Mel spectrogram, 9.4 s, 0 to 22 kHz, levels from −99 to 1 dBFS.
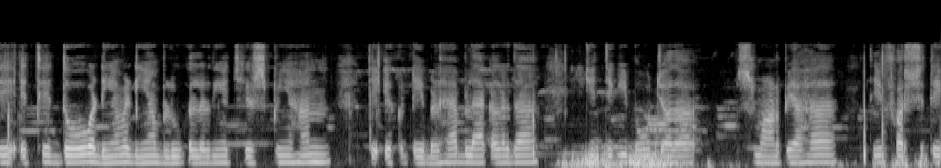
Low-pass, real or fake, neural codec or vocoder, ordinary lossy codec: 7.2 kHz; real; none; MP3, 64 kbps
